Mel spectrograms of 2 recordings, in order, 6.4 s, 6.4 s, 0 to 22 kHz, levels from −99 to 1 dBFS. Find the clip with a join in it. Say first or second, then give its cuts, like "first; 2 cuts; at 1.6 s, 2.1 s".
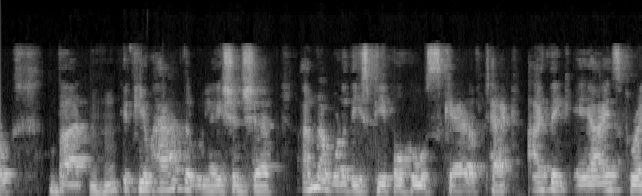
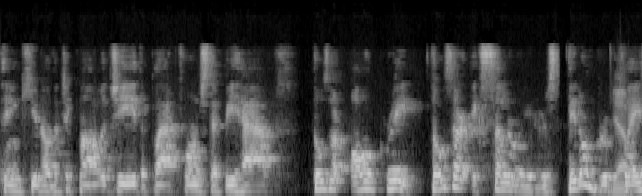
first; 1 cut; at 3.0 s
